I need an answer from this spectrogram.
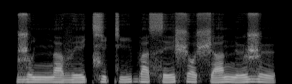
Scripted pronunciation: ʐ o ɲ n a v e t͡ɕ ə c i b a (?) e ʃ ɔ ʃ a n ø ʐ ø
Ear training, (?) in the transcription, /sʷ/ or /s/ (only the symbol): s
